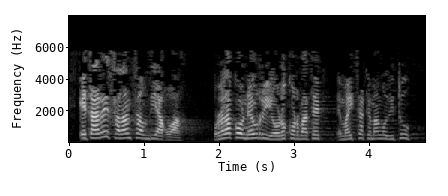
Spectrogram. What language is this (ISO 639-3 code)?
eus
